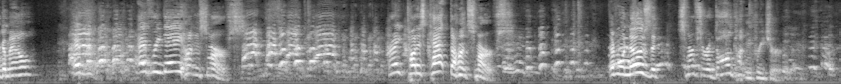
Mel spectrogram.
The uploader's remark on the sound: Recorded at Flappers Comedy Club in Burbank, CA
